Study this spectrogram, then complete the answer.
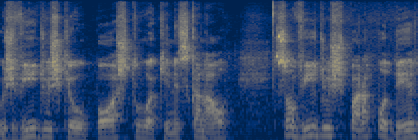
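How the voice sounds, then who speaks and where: An ordinary speaking voice from a man, fairly high in pitch, fairly slow, with lively intonation. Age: 60s. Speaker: pastor. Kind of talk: religious talk to channel viewers.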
